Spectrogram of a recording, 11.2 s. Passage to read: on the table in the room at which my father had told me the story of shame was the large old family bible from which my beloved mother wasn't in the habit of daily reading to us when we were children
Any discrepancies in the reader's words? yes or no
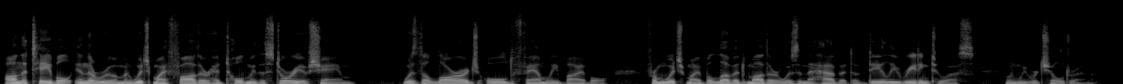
yes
